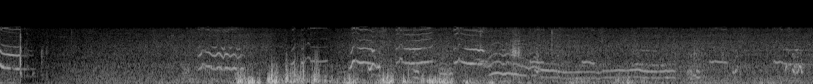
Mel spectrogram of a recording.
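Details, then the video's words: Litter of Parson Russell Terrier puppies aged five and a half weeks giving thin, quavering whines and yips, some long and wavering, amid rustling, shuffling and low rumbling noise. "Parson Russell Terrier Pups"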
